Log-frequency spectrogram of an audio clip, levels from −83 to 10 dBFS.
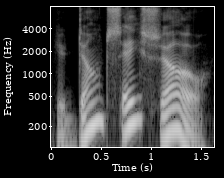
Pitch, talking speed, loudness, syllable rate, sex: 145 Hz, 145 wpm, -16 LUFS, 2.6 syllables/s, male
